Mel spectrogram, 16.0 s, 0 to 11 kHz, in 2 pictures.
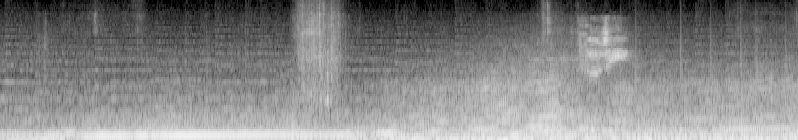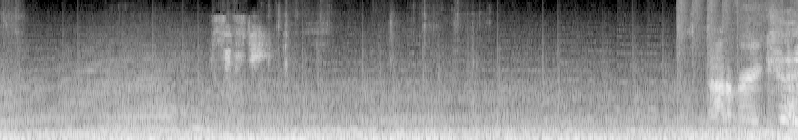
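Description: An old, 140,000-mile BMW E90 335xi 3 Series revs and accelerates hard through rising gear pulls on a 0-60 run, loud and close from inside, with people talking over the engine.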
